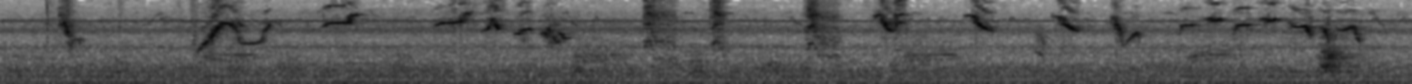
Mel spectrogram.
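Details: Oriental magpie-robin in high condition, singing and dancing: sharp downslurred whistles and varied short notes, repeated in quick phrases separated by short gaps, with a steady high whine behind.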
